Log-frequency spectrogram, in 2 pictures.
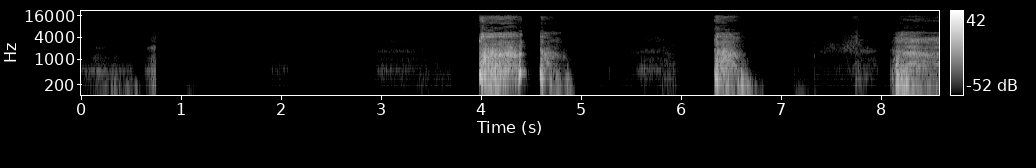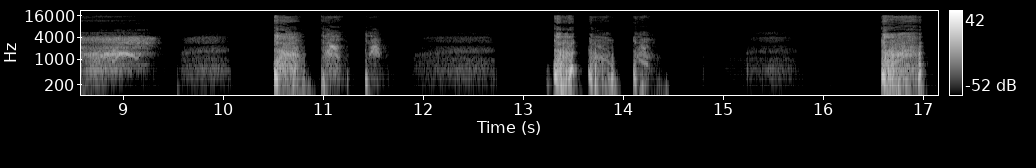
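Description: Several separate short coughs, some in quick pairs, with a longer rougher expulsion and quiet breaths between; cough with a common cold.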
